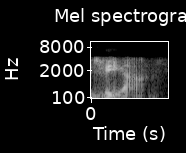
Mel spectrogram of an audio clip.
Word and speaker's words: Zion: I know a lot of people want me to pronounce that Zion. Technically, it should be Zion.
